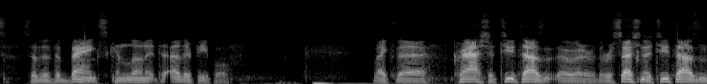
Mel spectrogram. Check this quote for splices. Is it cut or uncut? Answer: uncut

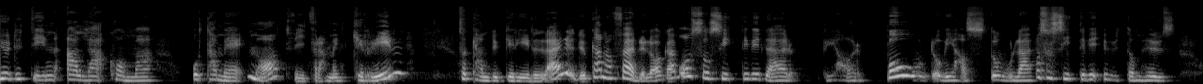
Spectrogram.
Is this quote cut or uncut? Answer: cut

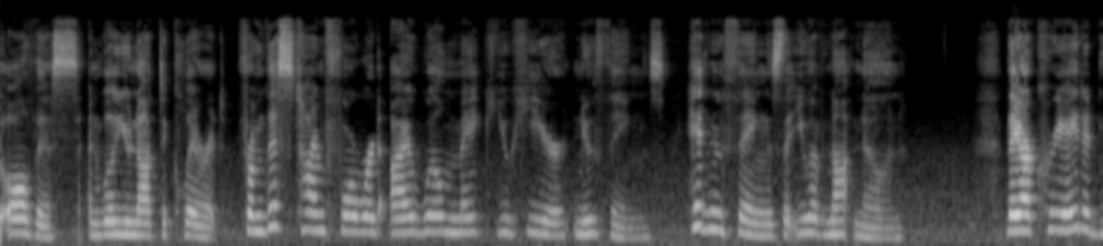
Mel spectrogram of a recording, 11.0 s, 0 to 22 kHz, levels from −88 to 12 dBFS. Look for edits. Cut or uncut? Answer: cut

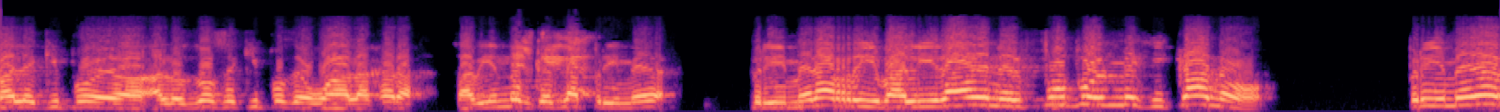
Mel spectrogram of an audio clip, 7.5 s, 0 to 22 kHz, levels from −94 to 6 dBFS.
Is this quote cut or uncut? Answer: uncut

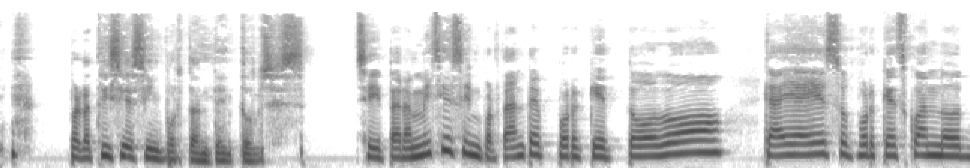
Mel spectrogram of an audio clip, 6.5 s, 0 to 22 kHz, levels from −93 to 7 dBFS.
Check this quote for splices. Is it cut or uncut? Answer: uncut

